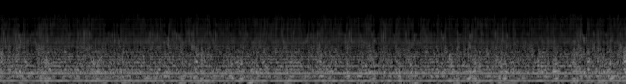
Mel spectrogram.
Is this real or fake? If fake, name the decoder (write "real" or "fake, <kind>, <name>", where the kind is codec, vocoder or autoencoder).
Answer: fake, vocoder, BigVGAN v2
